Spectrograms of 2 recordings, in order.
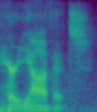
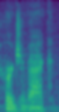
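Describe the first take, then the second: First: The name is said with its original Croatian sounds. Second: The name is said with simplified English sounds. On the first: This is the family's true name. "the proper pronunciation" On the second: This is the name an official imposed. "From now on, your name is"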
